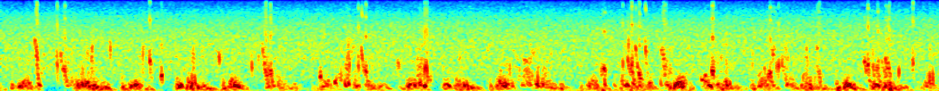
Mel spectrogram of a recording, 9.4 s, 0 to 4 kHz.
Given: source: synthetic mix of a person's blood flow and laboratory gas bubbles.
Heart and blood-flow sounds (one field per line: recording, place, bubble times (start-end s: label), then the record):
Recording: Doppler ultrasound of blood flow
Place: precordium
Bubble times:
0.24-0.44 s: bubbles
0.54-0.97 s: bubbles
1.06-1.14 s: bubbles
1.38-1.66 s: bubbles
1.89-1.99 s: bubbles
2.16-2.23 s: bubbles
2.48-2.80 s: bubbles
3.16-3.25 s: bubbles
3.31-3.73 s: bubbles
3.95-4.01 s: bubbles
4.10-4.34 s: bubbles
4.59-4.72 s: bubbles
4.97-5.47 s: bubbles
5.98-7.34 s: bubbles
7.49-7.92 s: bubbles
8.00-8.23 s: bubbles
8.61-9.03 s: bubbles
9.09-9.17 s: bubbles
9.24-9.37 s: bubbles
From the record:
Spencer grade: 3 (all of the cardiac periods contain showers or single bubble signals, but not dominating or overriding the cardiac motion signals)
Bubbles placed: anywhere in the cardiac cycle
